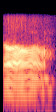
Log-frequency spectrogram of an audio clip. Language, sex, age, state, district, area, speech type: Assamese, male, 18-30, Assam, Udalguri, rural, conversation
